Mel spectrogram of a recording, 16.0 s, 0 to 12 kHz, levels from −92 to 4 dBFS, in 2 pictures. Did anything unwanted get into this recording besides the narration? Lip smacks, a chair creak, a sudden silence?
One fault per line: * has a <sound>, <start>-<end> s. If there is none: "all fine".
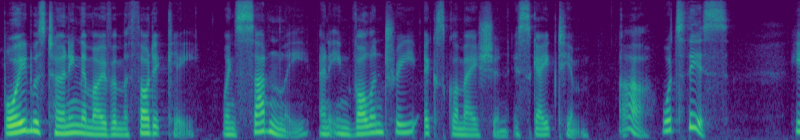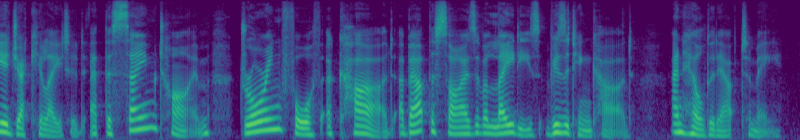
all fine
